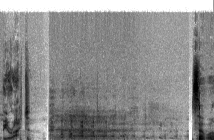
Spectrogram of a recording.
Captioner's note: audience laughing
